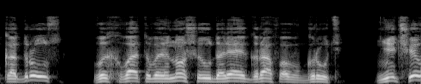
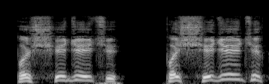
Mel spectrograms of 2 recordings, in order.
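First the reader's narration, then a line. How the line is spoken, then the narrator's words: Desperate shouting. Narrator (Russian): кричал Кадрус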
